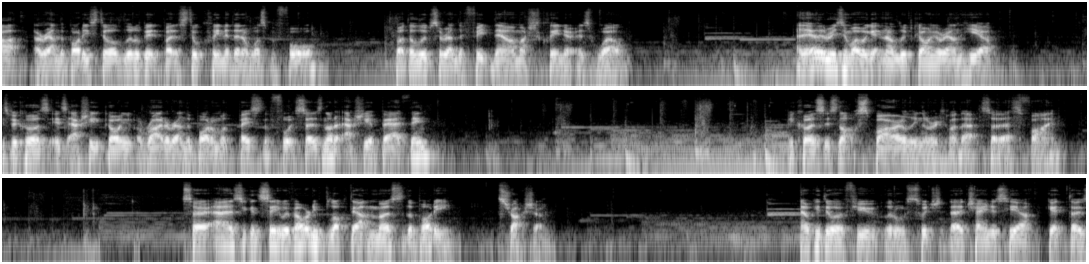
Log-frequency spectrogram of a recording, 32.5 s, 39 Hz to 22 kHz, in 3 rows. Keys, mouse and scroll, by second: 0.1 scroll down 3, 0.8 scroll down 1, 1.1 shift+middle click, 1.4 scroll down 1, 1.6 middle click, 2.2 middle click, 2.4 shift+middle click, 2.8 shift+middle click, 3.4-3.8 scroll up 2, 3.8 alt+right click, 4.2 alt+right click, 4.6 alt+right click, 4.9 alt+right click, 5.2 alt+right click, 5.8 alt+right click, 6.6 alt+right click, 6.8 middle click, 7.6-8.3 shift+scroll up 2, 7.8 shift+middle click, 8.4 middle click, 8.8-10.0 scroll up 1, 10.0 middle click, 10.0 alt+right click, 10.3 scroll down 3, 10.5 middle click, 11.1 middle click, 11.4 scroll up 2, 13.6 scroll down 2, 13.7 middle click, 14.1 shift+middle click, 14.4 scroll up 2, 14.7 middle click, 15.8 alt+right click, 16.2 middle click, 16.5 scroll down 2, 16.6 middle click, 17.0-17.4 scroll up 2, 17.2 middle click, 17.4 alt+right click, 17.6 middle click, 17.6 scroll down 1, 18.0 middle click, 18.2-18.7 scroll down 2, 18.5 middle click, 19.2 scroll up 2, 19.6 shift+middle click, 19.8-20.3 shift+scroll down 8, 20.3 middle click, 20.7 shift+middle click, 21.1 middle click, 21.4 shift+middle click, 22.5 KP_1, 23.7-24.2 scroll up 3, 24.2 shift+middle click, 24.4 scroll down 4, 25.1 scroll down 3, 25.6-26.0 scroll up 3, 26.0 scroll down 2, 26.4-27.3 scroll up 7, 27.4 shift+middle click, 27.9-28.4 scroll up 2, 28.2 middle click, 28.8 scroll up 1, 29.6 click, 30.5 right click, 30.9 shift+right click, 31.3 right click, 31.6 scroll down 2, 32.2 shift+right click.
